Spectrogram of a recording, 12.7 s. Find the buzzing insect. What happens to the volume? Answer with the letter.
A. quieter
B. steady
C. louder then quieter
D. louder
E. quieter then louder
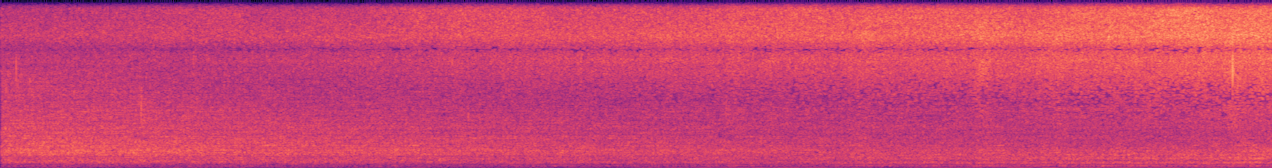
D.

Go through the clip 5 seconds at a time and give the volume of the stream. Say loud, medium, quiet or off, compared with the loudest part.
loud, medium, medium.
